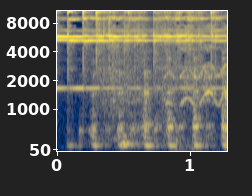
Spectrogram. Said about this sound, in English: Are you calling bullshit on that? Because that does happen. I'm going to ring the bullshit bell.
